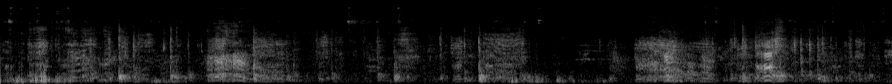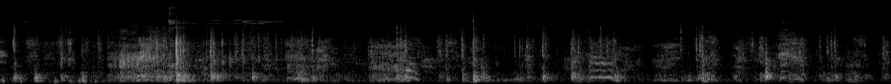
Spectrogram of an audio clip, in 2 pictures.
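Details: Alaskan Malamute and a Malamute cross locked in a fight, giving harsh, low growls and snarls in dense, uneven bursts for many seconds, while human voices break in now and then.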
